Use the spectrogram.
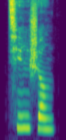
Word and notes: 亲生: qīn shēng

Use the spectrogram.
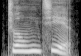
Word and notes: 中介: zhōng jiè

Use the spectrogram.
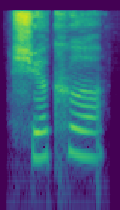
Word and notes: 学科: xué kē

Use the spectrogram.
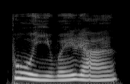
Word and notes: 不以为然: bù yǐ wéi rán

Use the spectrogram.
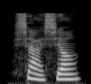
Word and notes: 下乡: xià xiāng

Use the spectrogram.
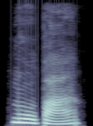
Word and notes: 木板: mù bǎn

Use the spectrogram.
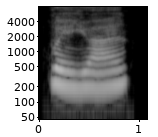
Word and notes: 委员: wěi yuán

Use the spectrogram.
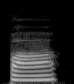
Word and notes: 拔: bá

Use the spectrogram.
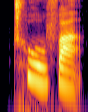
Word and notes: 触犯: chù fàn

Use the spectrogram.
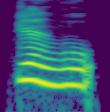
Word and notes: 任务: rèn wu

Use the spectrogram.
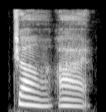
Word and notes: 障碍: zhàng ài

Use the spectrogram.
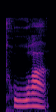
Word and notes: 图案: tú àn

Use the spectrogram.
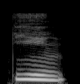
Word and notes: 硬: yìng

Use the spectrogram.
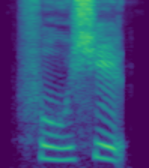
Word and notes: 抚恤: fǔ xù

